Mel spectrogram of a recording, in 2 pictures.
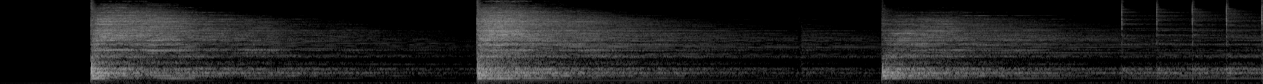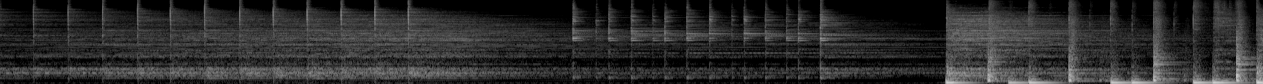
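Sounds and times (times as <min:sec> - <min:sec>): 
22 inch A Proto cymbal: 0:00.9 - 0:25.2.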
